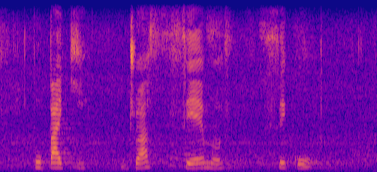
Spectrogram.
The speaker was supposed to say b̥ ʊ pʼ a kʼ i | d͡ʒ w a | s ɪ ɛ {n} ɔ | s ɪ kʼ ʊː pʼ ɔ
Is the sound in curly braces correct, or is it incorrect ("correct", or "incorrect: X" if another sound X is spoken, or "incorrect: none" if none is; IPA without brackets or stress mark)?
incorrect: m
